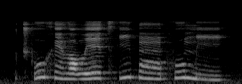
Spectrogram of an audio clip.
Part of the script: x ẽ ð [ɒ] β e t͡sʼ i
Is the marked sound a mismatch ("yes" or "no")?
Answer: no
